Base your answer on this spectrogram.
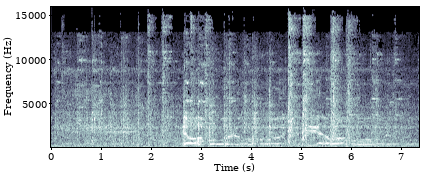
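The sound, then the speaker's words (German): A train rolls through Cairo at night with its window open, giving a steady rumbling clatter with rail clicks, while a man sings over it. “Ein Mann fährt bei offenem Zugfenster singend durch das nächtliche Kairo.”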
